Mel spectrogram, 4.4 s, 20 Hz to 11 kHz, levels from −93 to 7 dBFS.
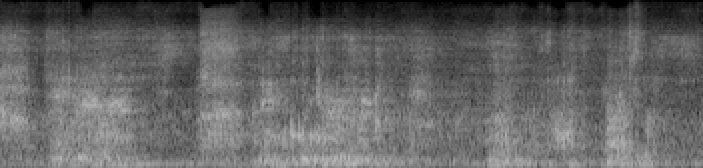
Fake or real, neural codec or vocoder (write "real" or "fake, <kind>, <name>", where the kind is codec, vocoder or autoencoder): fake, codec, SNAC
